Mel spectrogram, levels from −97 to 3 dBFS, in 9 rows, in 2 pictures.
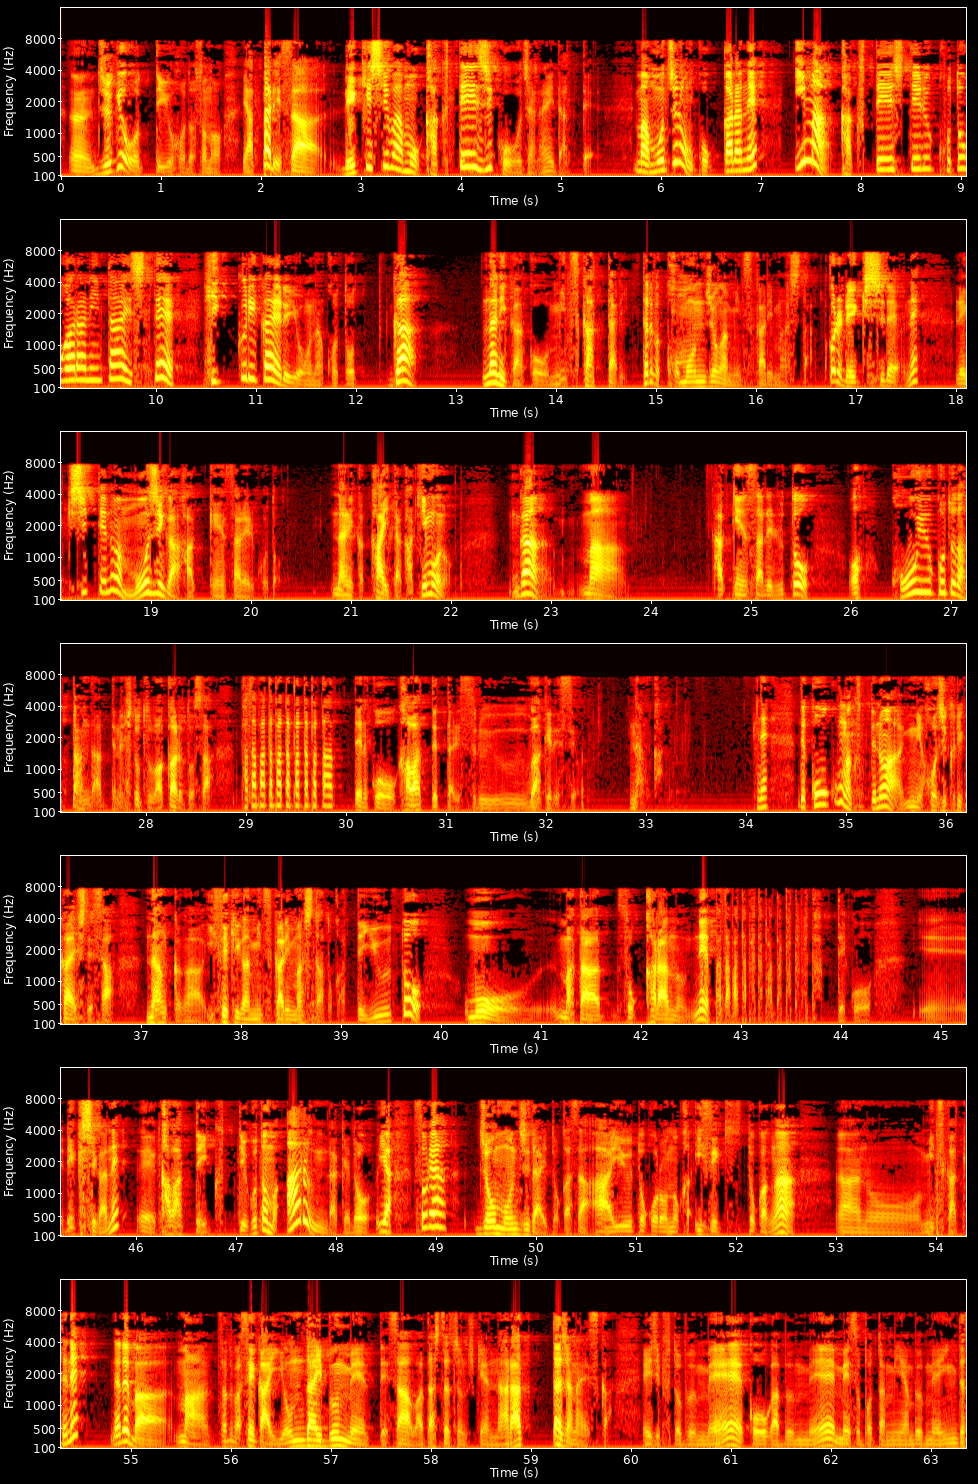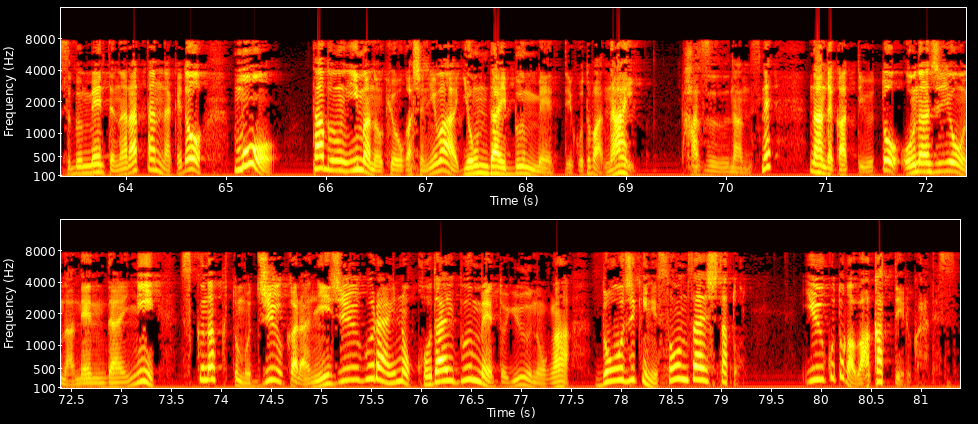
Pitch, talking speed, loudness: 110 Hz, 350 characters per minute, -17 LUFS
